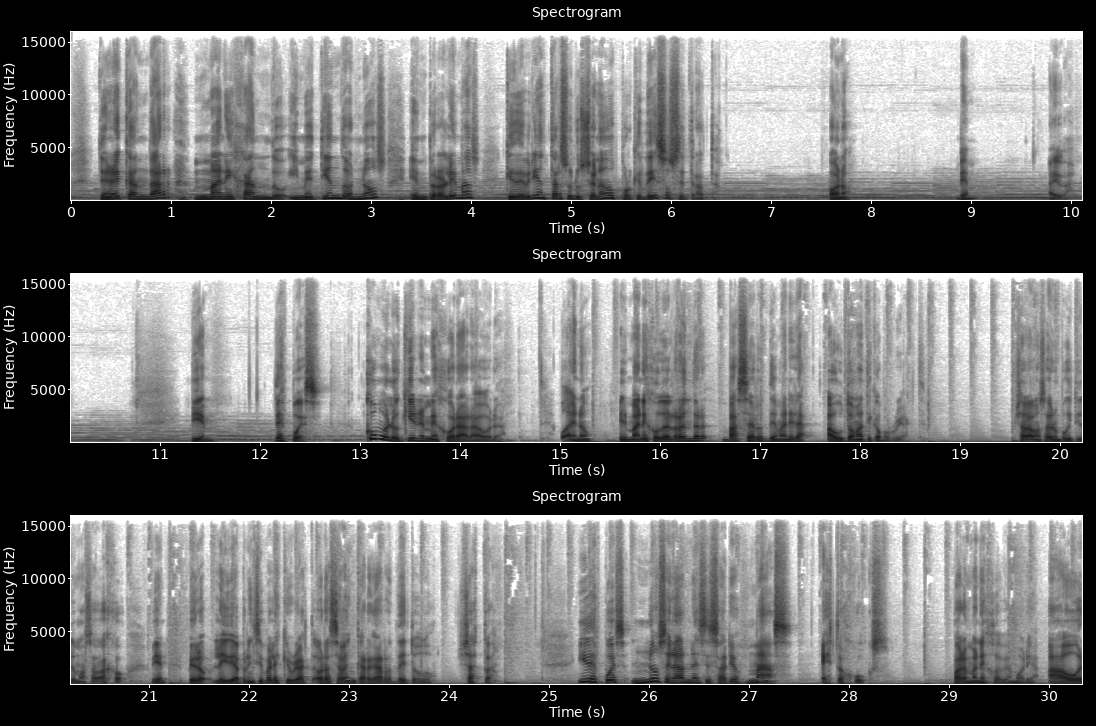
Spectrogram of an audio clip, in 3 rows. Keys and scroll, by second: 12.2-13.5 typing, 14.3 Escape, 14.5 j, 15.0 k, 15.9 shift+v, 25.2 j, 25.9 shift+v.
